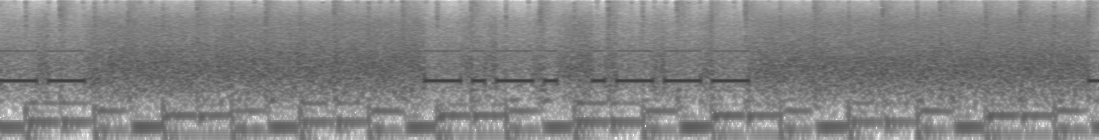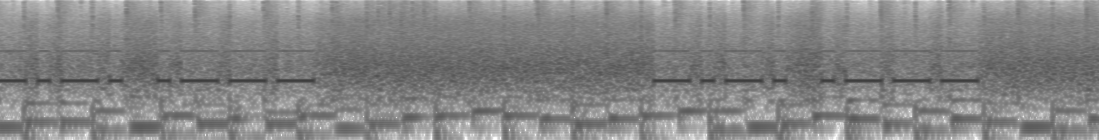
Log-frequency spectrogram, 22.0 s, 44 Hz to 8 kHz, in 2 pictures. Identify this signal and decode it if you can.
Morse code, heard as a keyed tone, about 10 wpm, 400 Hz, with radio static and a narrow filter. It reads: … CJ CJ CJ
